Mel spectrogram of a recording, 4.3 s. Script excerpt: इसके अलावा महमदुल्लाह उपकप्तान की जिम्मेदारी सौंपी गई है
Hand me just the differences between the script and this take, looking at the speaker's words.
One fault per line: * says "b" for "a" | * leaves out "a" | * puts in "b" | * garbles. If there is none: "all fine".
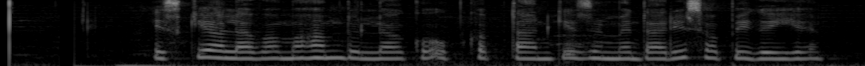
* puts in "को"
